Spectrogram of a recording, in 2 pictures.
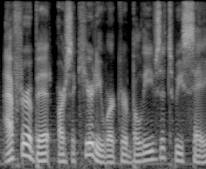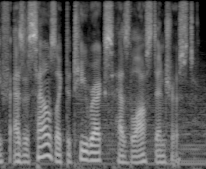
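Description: A man's voice: on the low side, very animated, brisk. A man giving a scripted narration that recaps horror footage in a casual, wry way. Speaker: narrator of a video commentary.

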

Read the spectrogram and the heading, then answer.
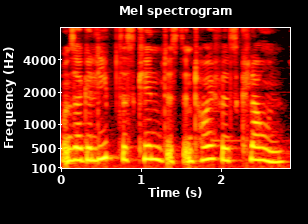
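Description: A woman narrator plays a despairing mother, a fisherman's wife in a storybook tale. Her lament is plaintive and pitched up high. Music plays behind her. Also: fairly even intonation, slow, warm tone. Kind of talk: fairy tale audiobook reading.

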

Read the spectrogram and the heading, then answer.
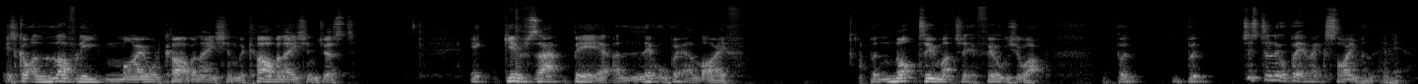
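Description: A man's voice: mid-range voice, normal speed, long pauses. Bloke in his 40s doing a chatty beer review at home, webcam sound, keeps restarting bits. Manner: chatty, repeats himself, restarts phrases. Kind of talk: casual beer review to camera. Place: small home room with shelves.

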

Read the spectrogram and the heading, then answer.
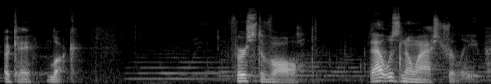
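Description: American teen street kid in a video game, wary n cocky, kinda bookish, blunt, mid pitch voice. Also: male voice, slow pace, fairly bright tone, soft background music. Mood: earnest, challenging. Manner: guarded, blunt, earnest. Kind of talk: naturalistic video game acting.

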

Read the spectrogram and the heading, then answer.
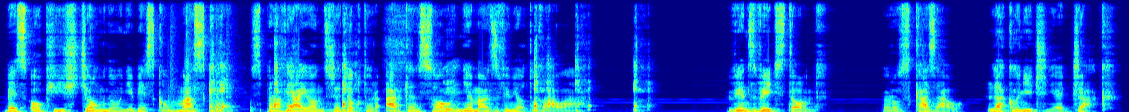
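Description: A man's voice: fairly low pitch, measured pace. A man reading scripted horror narration in a dramatic storytelling style. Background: faint music.

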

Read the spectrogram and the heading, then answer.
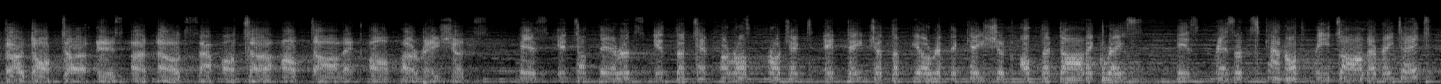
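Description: A man's voice: rumbling low, completely flat delivery, a little slow, gravelly, exaggerated voice. A man playing a ruthless, cold alien commander in a sci-fi audio drama, with grating, inhuman rigid delivery. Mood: cold menace. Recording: music behind the voice.

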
